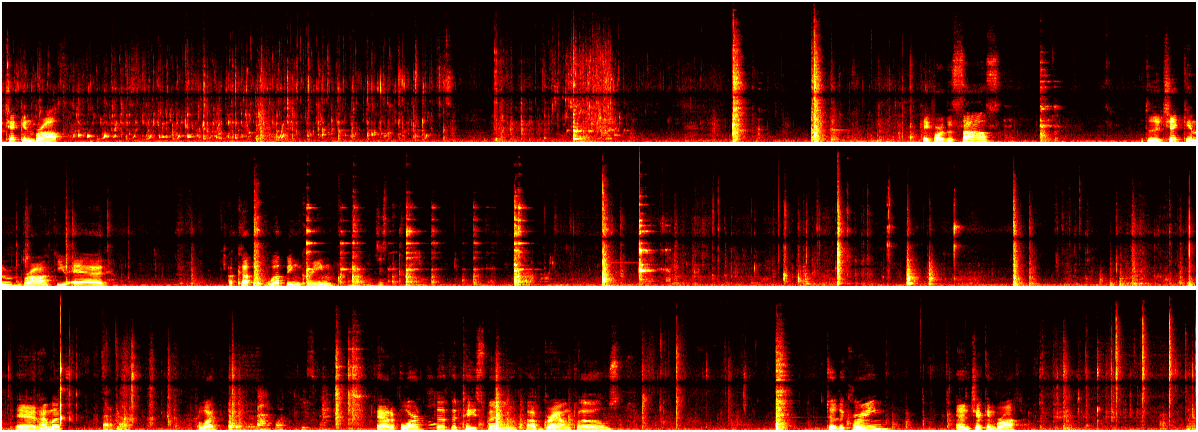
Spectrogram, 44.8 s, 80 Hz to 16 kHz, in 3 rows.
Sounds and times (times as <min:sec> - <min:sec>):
Liquid: 0:00.0 - 0:05.8, 0:06.5 - 0:08.1.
